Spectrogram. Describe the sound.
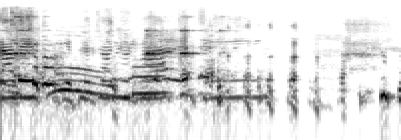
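Bright glassy clinks ring out amid overlapping voices and light laughter, as several glasses tap together in a quick toast at a party.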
